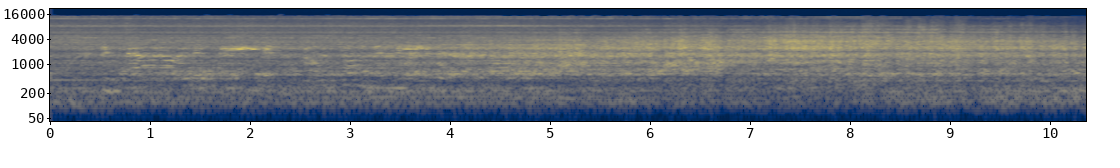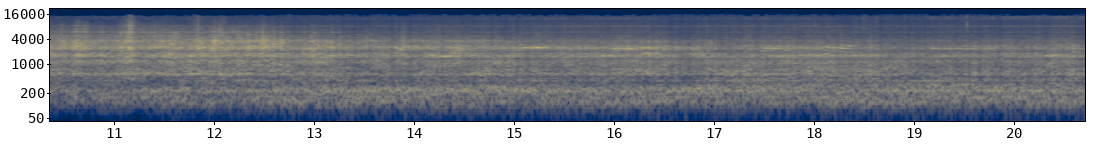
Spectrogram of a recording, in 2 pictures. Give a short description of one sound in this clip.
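A jet engine roars loudly as a fighter plane flies low overhead.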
